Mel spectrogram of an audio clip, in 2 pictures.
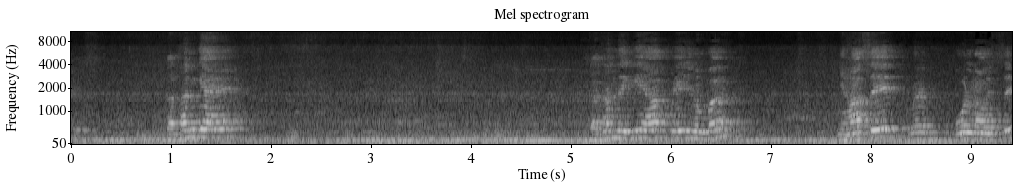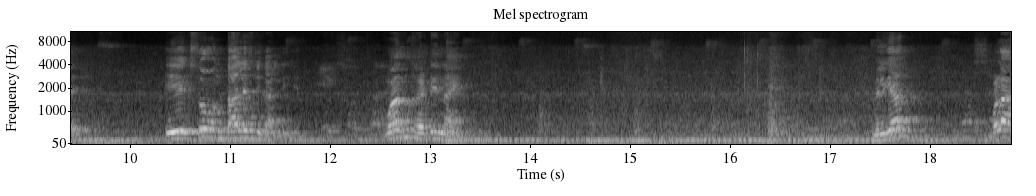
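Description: A man speaks clearly in a teaching manner, close by.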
